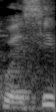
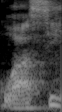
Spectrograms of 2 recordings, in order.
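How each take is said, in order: First: It sounds like kway-see, ending in see. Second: It sounds like kwah-see, ending in see. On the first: "बहुत सारे लोग इसको क्वासी या क्वेसी बोलते हैं" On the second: "बहुत सारे लोग इसको क्वासी या क्वेसी बोलते हैं"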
